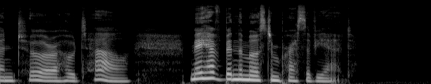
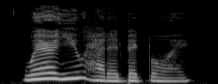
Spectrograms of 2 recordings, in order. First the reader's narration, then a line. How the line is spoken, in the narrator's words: a voice purred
